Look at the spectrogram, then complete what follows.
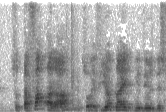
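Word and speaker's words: تَفَعَّلَ: Okay, if you pronounce it, becomes tafa'ala. This is a different ba where you make a bigger word by adding a ta in the beginning and putting a shadda on ayn, middle letter. So tafa'ala, so if you apply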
